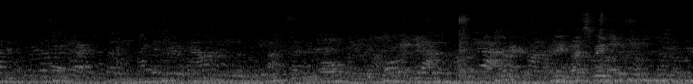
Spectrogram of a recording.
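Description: A crowd of men and women chatter indistinctly in a busy room.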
